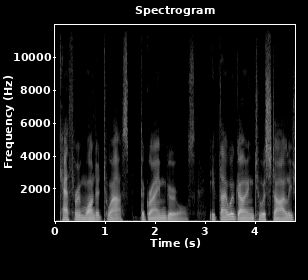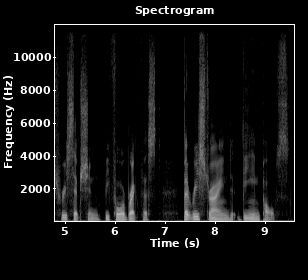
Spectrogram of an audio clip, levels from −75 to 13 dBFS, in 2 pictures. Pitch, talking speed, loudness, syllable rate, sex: 115 Hz, 130 wpm, -20 LUFS, 4.5 syllables/s, female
